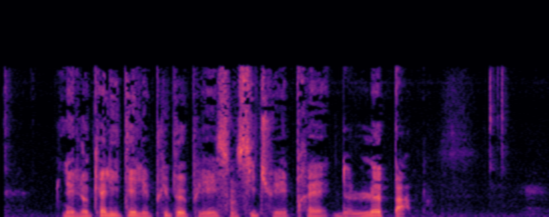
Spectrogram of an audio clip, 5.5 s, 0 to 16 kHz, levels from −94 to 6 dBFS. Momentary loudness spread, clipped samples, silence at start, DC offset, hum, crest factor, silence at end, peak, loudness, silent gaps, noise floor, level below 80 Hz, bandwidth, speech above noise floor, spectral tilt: 11 LU; under 0.1%; 0.05 s; under 0.1%; none; 24 dB; 0.6 s; -8 dBFS; -30 LUFS; none; -65 dBFS; -60 dBFS; 11.5 kHz; 34 dB; -3.5 dB/octave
